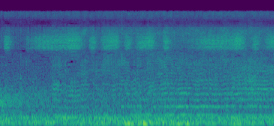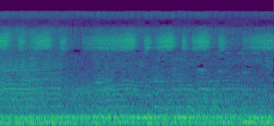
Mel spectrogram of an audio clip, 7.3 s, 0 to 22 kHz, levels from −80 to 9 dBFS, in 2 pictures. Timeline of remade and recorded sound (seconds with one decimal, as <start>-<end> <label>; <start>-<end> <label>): 0.0-1.0 recorded; 1.0-1.6 remade; 1.6-4.1 recorded; 4.1-6.1 remade; 6.1-7.3 recorded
